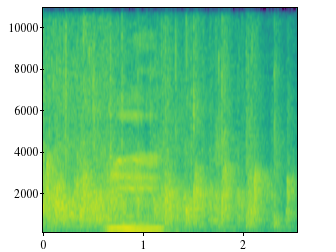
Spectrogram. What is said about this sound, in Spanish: ¿Qué aplaude, señora? Espere un poquito que estamos La gente aplaude cualquier cosa.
